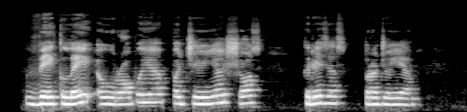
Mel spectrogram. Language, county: Lithuanian, Vilnius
